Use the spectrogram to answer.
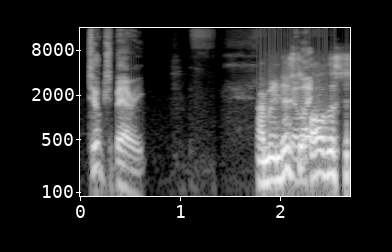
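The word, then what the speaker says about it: Tewksbury: tusab Berry pretty close it's tkes tkes Berry so it be like if it was t o o k s b r r y Tukes Berry I mean this all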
